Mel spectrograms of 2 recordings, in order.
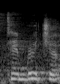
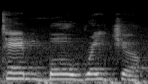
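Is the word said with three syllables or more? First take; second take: Three; More. First: The word is said with three syllables. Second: The word is said with more than three syllables. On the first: The speaker calls it right. "Only three syllables" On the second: The speaker calls it wrong. "not temperature. Wrong"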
